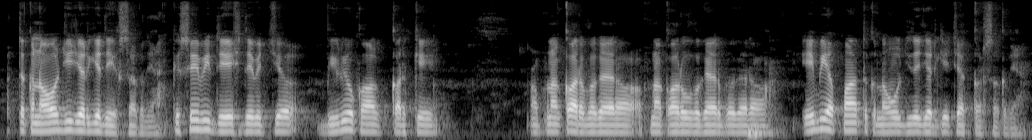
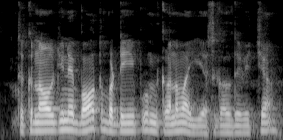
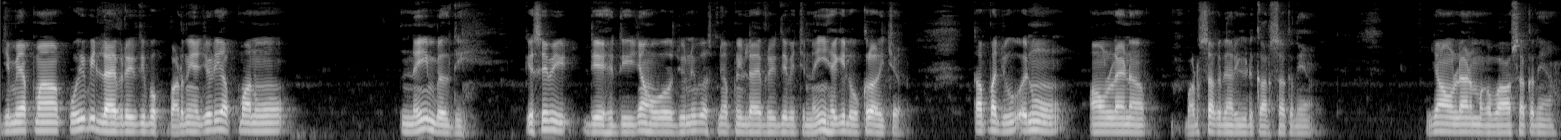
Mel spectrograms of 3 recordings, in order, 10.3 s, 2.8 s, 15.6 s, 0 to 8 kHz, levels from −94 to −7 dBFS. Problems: none marked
